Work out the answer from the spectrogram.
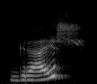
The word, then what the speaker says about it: играешь: Играешь, учишь. Actually, it sounds like ish in the end.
